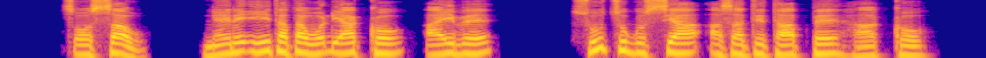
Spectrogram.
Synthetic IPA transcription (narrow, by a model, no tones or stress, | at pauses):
t͡sʼo̞ːsːɐw | ne̞ːnɪiːt̪ɐt̪ɐwɔɗɪjaːkːɔɐjbɛ | suːt͡sːʊɡʊsːɪjaːʔɐsɐt̪ɪt̪aːpːɛɦaːkːɔ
